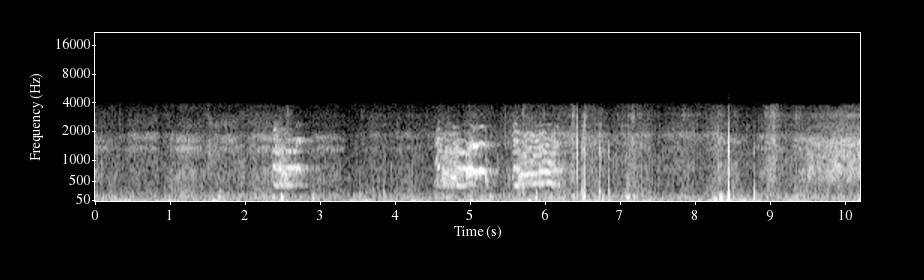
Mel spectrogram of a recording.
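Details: A 17-month-old Gascon Saintongeois hound tracking wild boar gives distant, drawn-out baying cries in several bursts, the loudest in the middle, while a man calls encouragement nearby amid rustling outdoor noise.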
